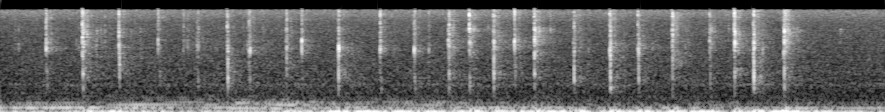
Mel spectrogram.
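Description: Computer keyboard typing: a quick, irregular run of keystrokes as text is entered into form fields.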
